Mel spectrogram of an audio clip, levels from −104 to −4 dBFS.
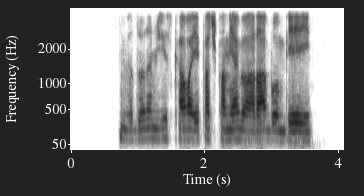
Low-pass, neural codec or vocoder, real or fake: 3.6 kHz; codec, 16 kHz, 8 kbps, FreqCodec, smaller model; fake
